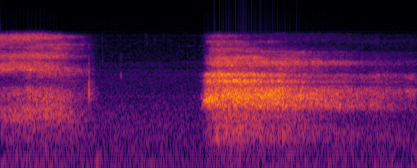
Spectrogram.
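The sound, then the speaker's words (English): Deep breathing in a guided breathing exercise: one breath trails off, then after a short pause a long, loud airy breath swells and slowly tapers. “Let's take a breath together and really breathe that deeply in.”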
